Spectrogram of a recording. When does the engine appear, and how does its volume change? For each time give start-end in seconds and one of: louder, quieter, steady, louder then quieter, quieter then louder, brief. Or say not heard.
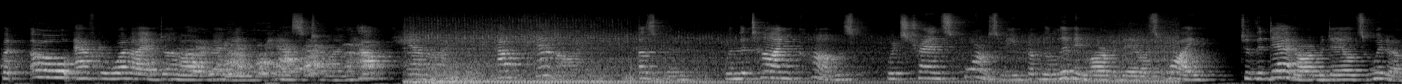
4.0-11.8 quieter then louder.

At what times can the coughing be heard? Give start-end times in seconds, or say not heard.
not heard.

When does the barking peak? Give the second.
3 s.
